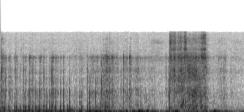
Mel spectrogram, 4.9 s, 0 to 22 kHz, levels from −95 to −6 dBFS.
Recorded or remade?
recorded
